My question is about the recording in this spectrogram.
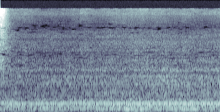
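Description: Steady background hum with one faint even tone running through it, and no sudden sounds.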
